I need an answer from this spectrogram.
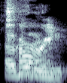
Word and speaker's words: Turing: Yeah, Turing, okay. Turing, Turing.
